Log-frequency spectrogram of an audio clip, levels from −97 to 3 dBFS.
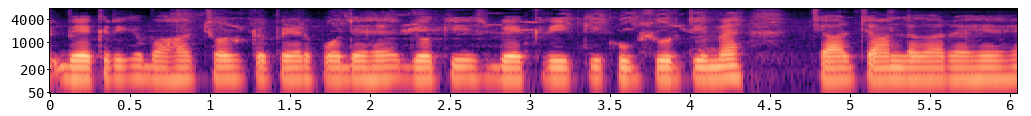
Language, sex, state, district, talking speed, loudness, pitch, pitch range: Hindi, male, Rajasthan, Jaipur, 200 wpm, -20 LUFS, 115 Hz, 115-120 Hz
